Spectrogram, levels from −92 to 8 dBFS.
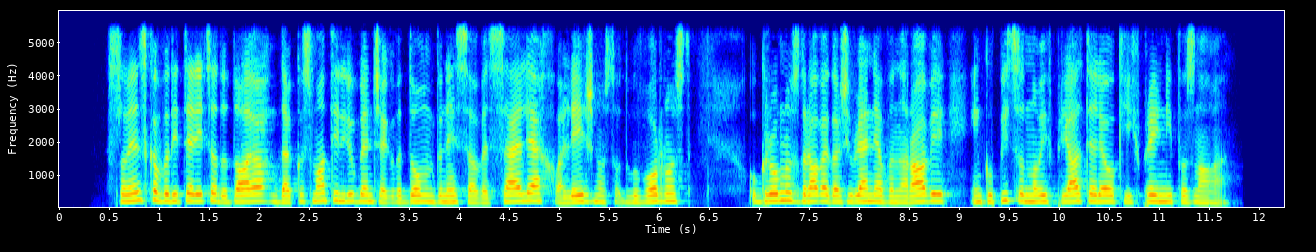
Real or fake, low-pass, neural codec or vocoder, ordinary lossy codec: fake; 5.4 kHz; codec, 16 kHz, 0.8 kbps, ZipCodec; none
